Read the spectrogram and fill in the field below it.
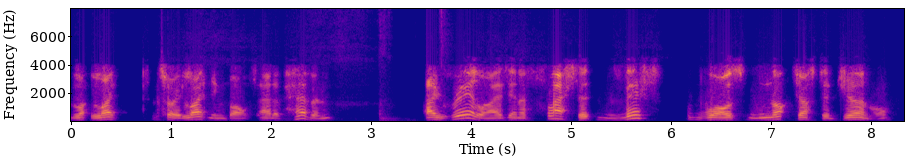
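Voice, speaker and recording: A man speaks in an English accent. His pace is moderate and his intonation lively. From England. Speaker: author and business consultant. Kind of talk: podcast interview.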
